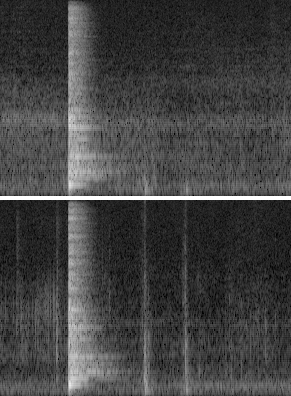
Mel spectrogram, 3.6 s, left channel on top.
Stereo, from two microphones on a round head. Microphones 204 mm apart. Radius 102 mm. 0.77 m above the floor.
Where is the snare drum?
Centre (ahead or behind), 1.4 m.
